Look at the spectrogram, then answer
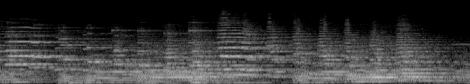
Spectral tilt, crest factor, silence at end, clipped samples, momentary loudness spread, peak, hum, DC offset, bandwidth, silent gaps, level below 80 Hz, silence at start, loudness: -5 dB/octave; 14 dB; 0 s; under 0.1%; 7 LU; -10 dBFS; none; under 0.1%; 13 kHz; none; -48 dBFS; 0 s; -25 LUFS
